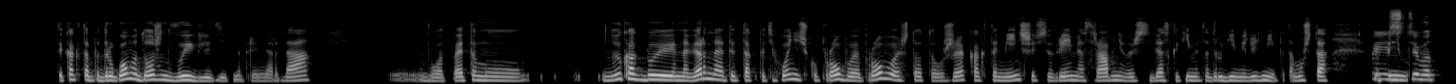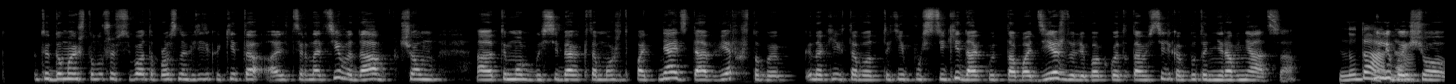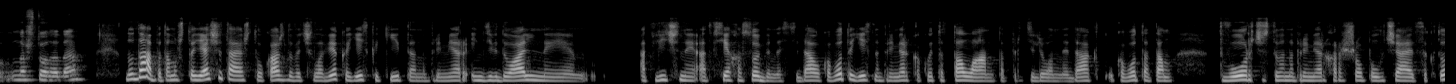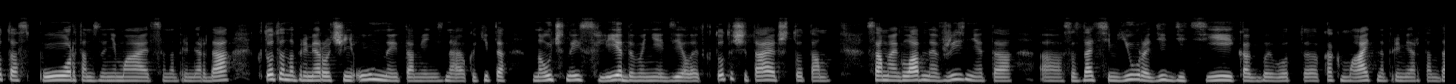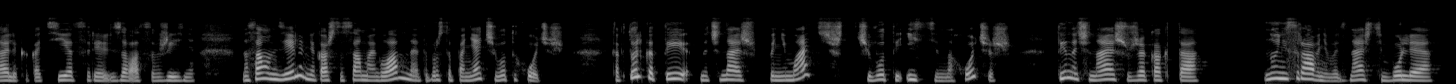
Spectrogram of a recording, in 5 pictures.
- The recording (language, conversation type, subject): Russian, podcast, Что помогает тебе не сравнивать себя с другими?
- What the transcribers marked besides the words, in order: none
